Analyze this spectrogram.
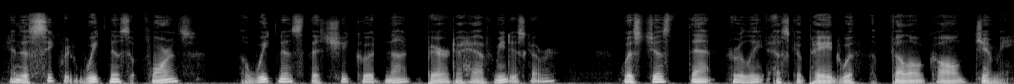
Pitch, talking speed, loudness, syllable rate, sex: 100 Hz, 155 wpm, -20 LUFS, 4.9 syllables/s, male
